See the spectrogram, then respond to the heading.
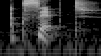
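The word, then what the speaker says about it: accept: Next क्या कहते हैं, एक्सेप्ट, ये ए नहीं है, इट इज एक्सेप्ट, एक्सेप्ट। और जो लास्ट का सिलेबल है सेप्ट पर इसका स्ट्रेस है, एक्सेप्ट।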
